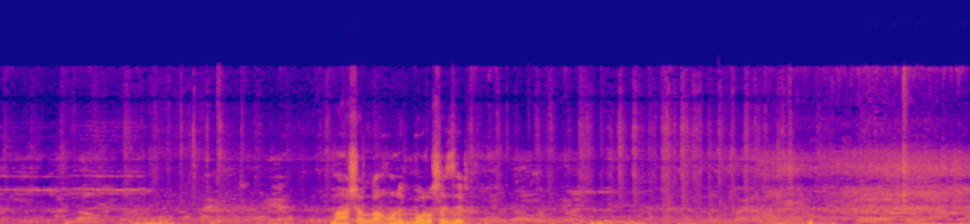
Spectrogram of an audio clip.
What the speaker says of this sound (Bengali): একবার ডাকটা দেখাইছি মানে ডাকাডাকি দেখাইতেছি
